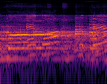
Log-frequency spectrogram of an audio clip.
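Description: Music with a singing voice that holds one note through about the first second, then moves on in shorter phrases.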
